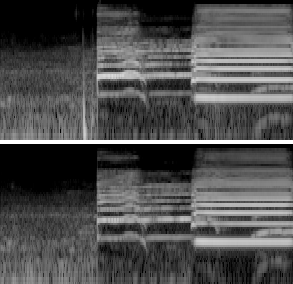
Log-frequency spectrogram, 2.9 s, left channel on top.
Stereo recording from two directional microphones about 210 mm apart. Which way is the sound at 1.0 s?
25° right (ahead or behind).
